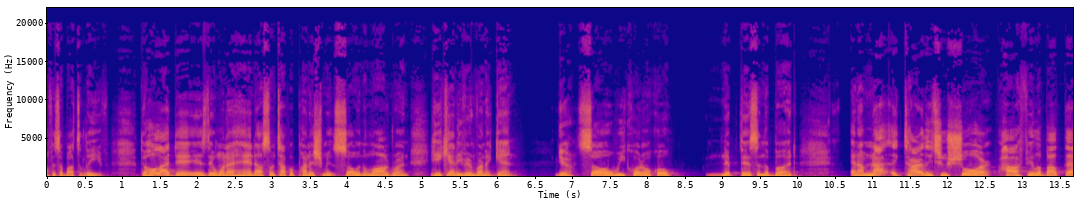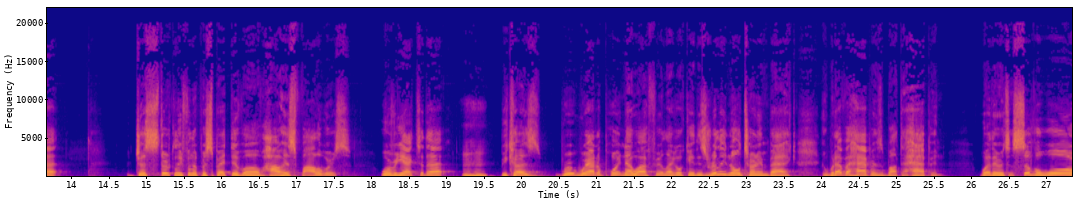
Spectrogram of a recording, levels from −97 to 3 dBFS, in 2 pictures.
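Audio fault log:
Throughout, crude rate conversion: the speech was moved to a new rate by linear interpolation without filtering, which fits a 32 kHz to 44.1 kHz change. An inharmonic fizz, roughly 30 dB down, rides loud and sibilant moments. A spectrogram shows faint mirrored images above 16 kHz.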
